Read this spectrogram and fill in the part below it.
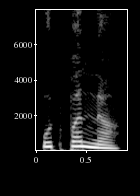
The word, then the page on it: ಉತ್ಪನ್ನ: utpanna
